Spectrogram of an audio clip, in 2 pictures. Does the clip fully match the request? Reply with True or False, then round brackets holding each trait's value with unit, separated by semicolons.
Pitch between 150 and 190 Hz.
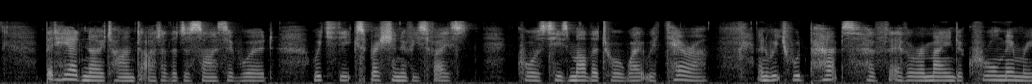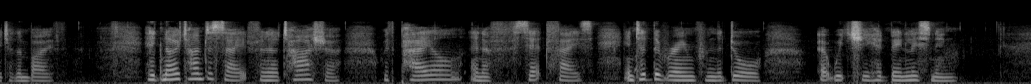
True (185 Hz)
